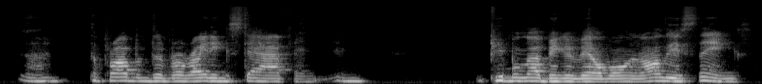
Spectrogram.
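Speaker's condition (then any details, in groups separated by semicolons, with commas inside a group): Cerebral palsy; from birth, cannot type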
